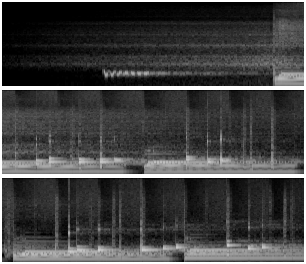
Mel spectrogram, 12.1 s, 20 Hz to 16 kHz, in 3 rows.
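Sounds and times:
synthesized hiss: 0:00.0 - 0:12.0.

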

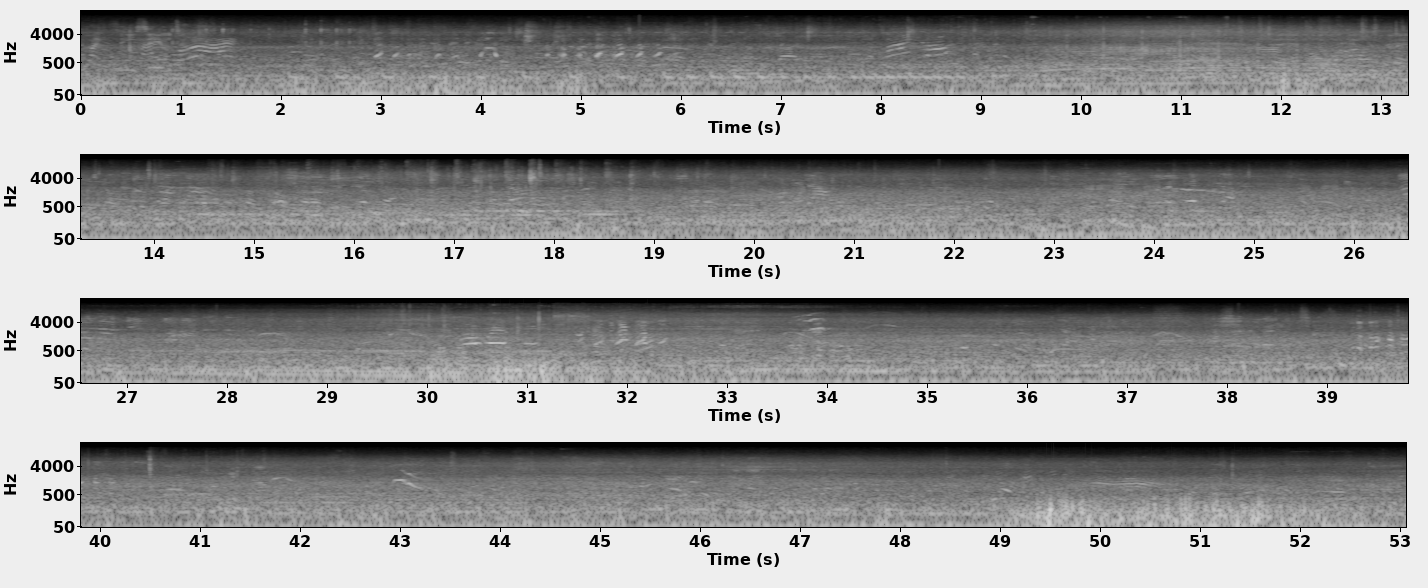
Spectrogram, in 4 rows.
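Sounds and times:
faint voices of passers-by: 0:00.0 - 0:53.0
traffic rumble: 0:00.0 - 0:53.0.

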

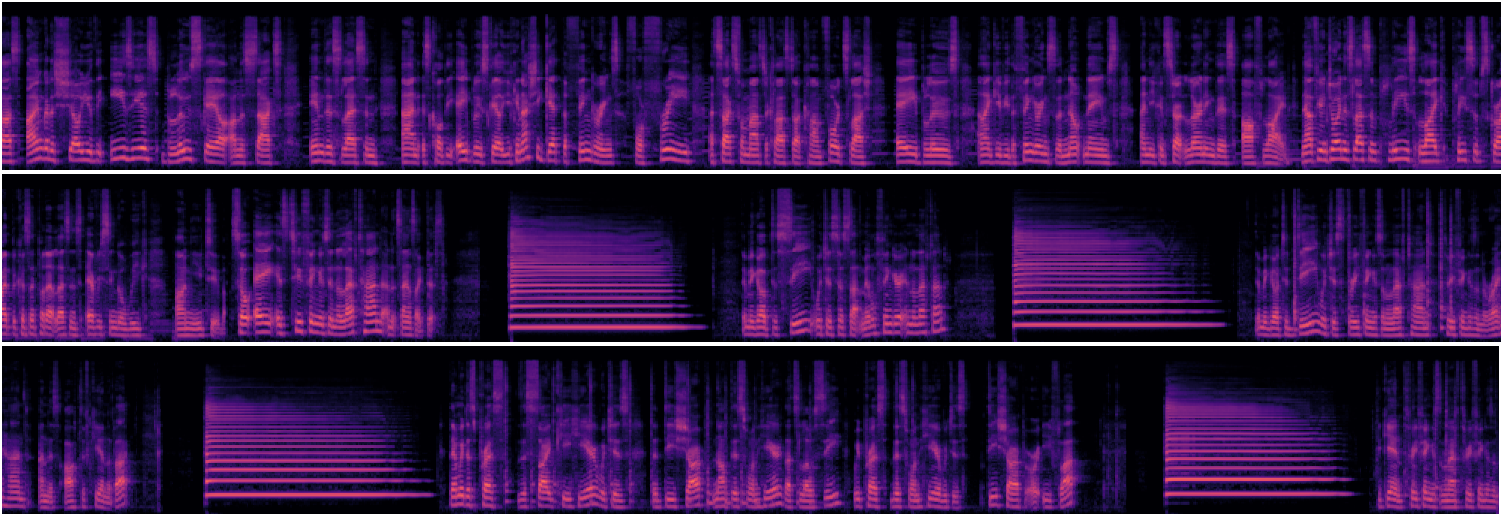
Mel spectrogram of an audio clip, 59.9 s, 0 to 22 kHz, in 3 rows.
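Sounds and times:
saxophone holding a long note: 0:26.8 - 0:29.4, 0:33.5 - 0:36.4, 0:42.7 - 0:45.8, 0:55.5 - 0:58.1.

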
